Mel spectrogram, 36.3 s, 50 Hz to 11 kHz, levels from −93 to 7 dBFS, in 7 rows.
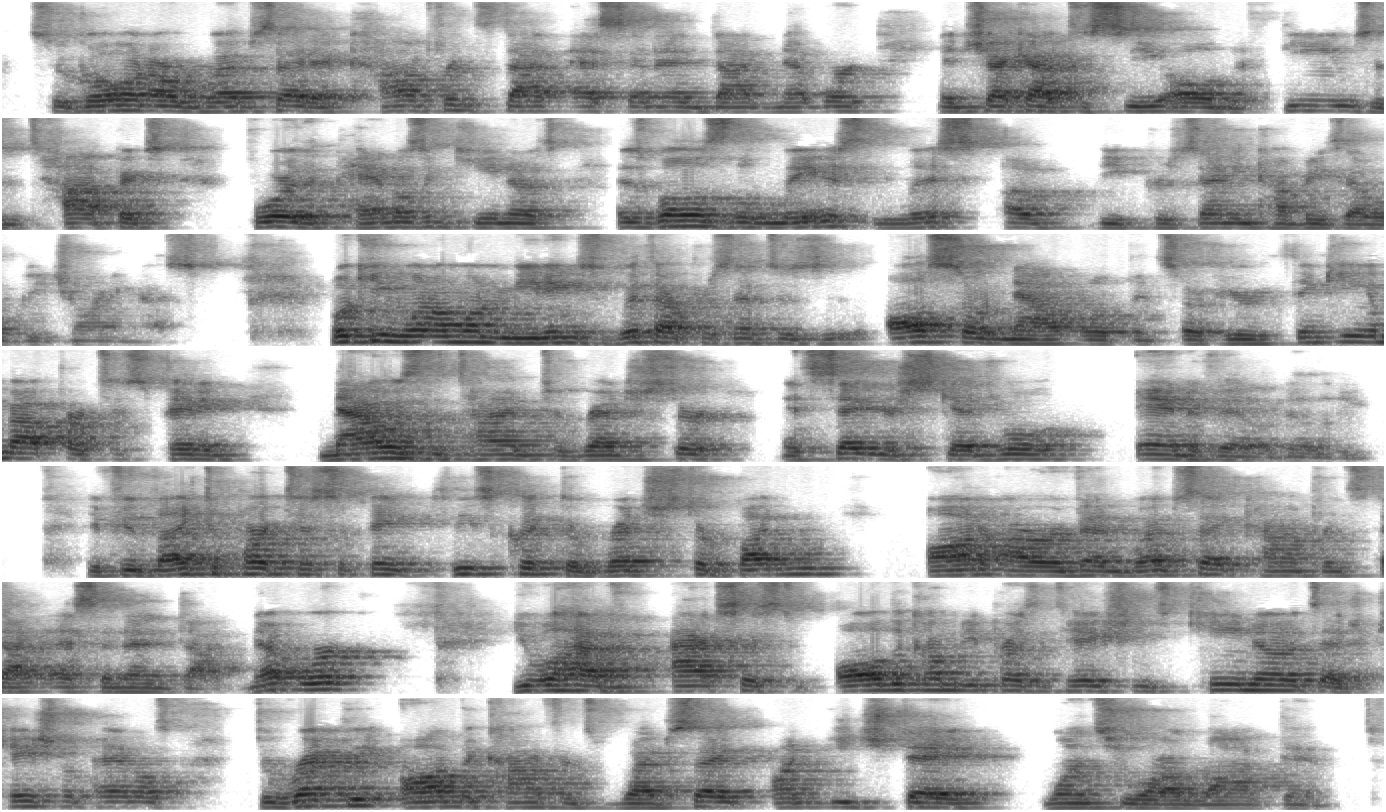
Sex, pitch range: male, 125-155 Hz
